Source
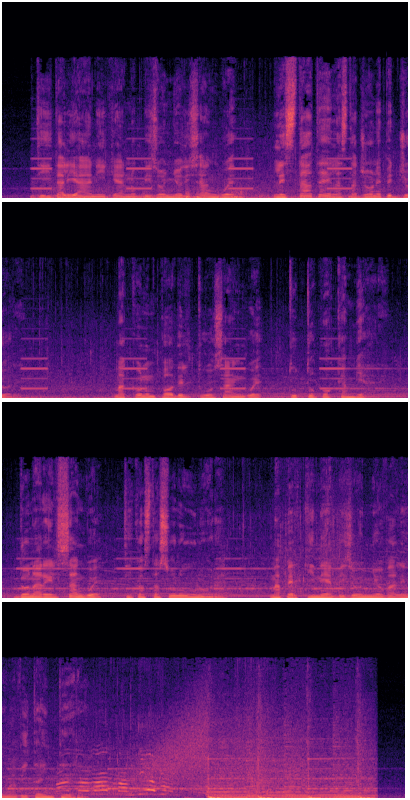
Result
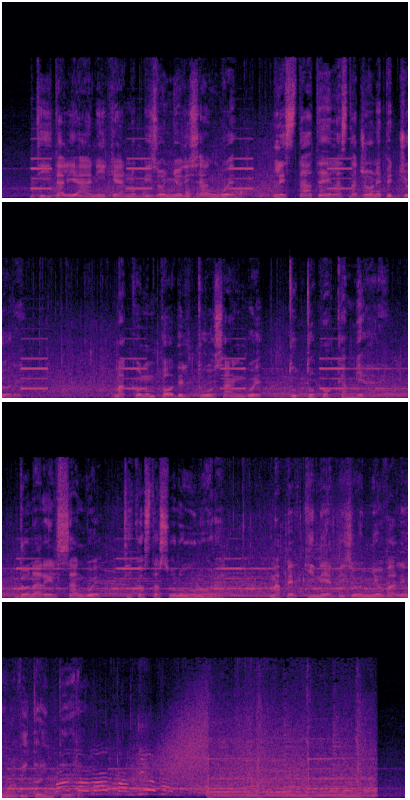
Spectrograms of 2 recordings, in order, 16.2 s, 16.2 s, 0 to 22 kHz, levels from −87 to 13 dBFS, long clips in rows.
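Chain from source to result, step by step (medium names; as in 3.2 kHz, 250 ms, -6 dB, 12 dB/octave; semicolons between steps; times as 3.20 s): high-pass 400 Hz 12 dB/octave; compression 4:1, threshold -30 dBFS, peak gain reduction 14 dB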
